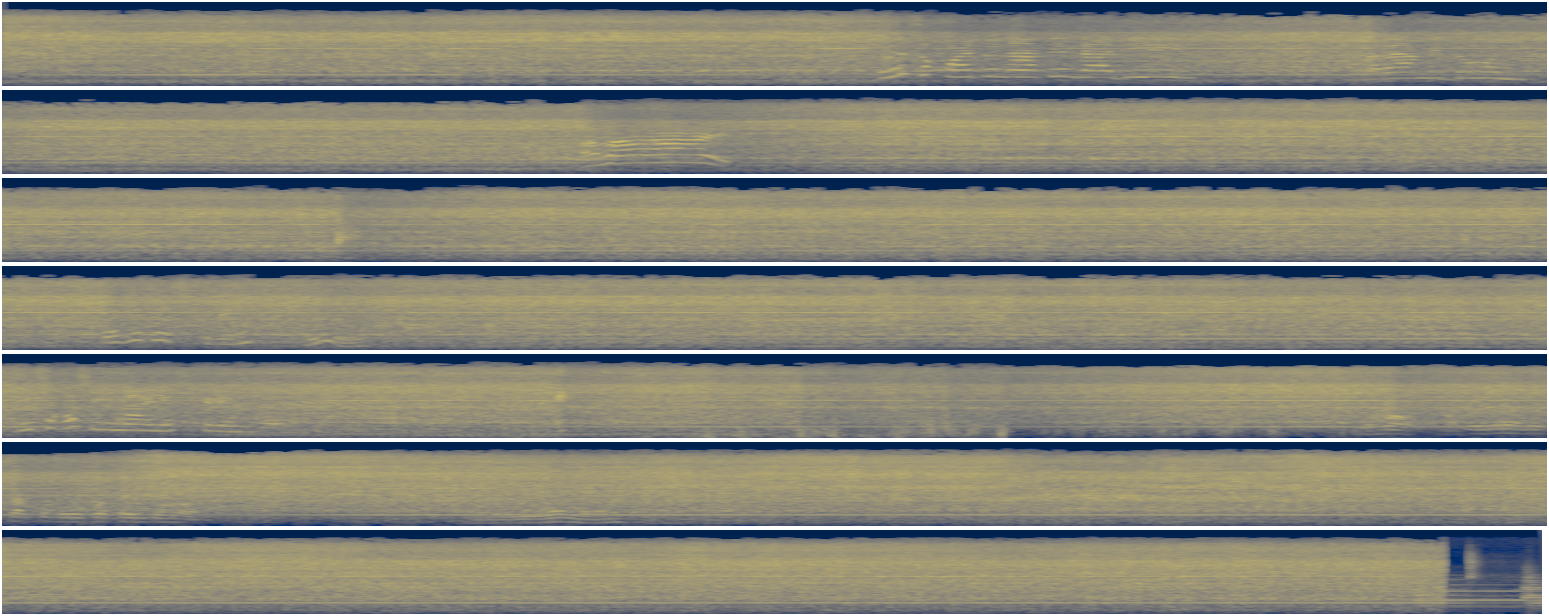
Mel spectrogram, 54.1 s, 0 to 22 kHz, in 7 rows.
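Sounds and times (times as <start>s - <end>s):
vacuum cleaner running: 0.0s - 53.8s.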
